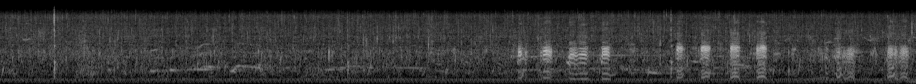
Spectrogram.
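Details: Two mallards in a park in Sint Pancras, Netherlands, on 24 April 2011; one gives a quick run of about a dozen short, nasal quacks, several per second, after faint bird notes and background hum.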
